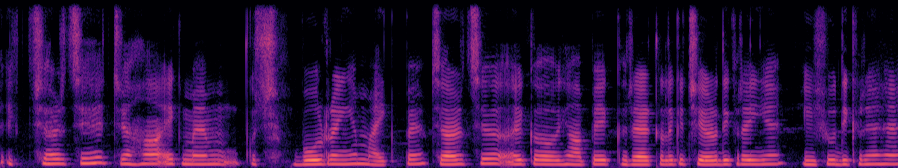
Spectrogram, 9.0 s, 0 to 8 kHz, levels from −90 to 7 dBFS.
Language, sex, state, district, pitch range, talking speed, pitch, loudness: Hindi, female, Bihar, Saran, 200-220 Hz, 195 wpm, 205 Hz, -29 LUFS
